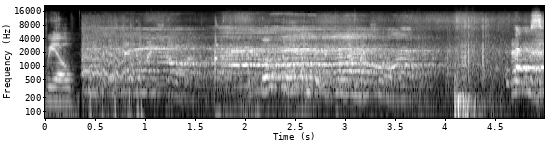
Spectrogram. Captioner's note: children crying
